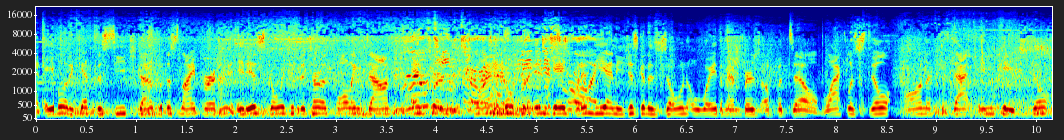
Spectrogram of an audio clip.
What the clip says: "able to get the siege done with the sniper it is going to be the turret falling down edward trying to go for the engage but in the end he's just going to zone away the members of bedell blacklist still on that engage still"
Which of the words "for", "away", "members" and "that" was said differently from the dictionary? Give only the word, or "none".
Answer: for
